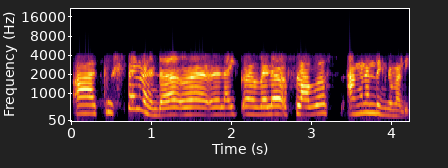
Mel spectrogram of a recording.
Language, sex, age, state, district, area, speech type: Malayalam, female, 30-45, Kerala, Wayanad, rural, conversation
